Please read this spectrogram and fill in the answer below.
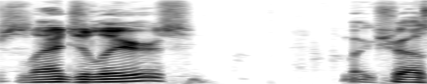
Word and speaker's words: Langeliers: You've got your Athletics catcher that is Shea Langeliers Langeliers Make sure I said it right.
